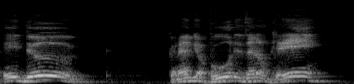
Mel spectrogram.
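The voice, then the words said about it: Put-on Mexican accent. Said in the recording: “was from Mexico ... I do apologise for the accents.”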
